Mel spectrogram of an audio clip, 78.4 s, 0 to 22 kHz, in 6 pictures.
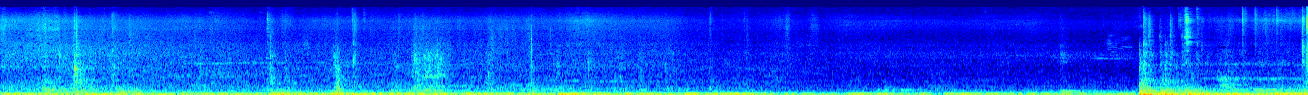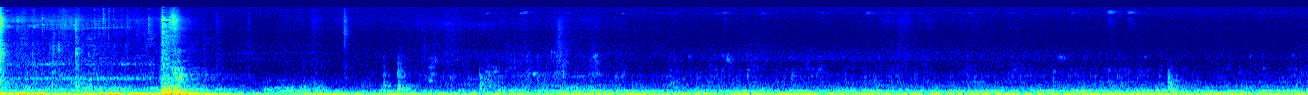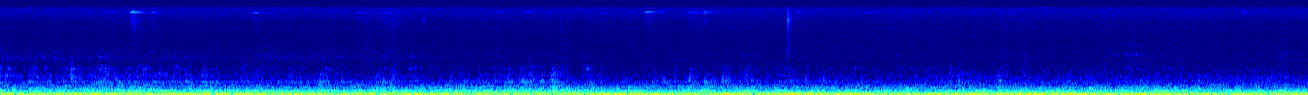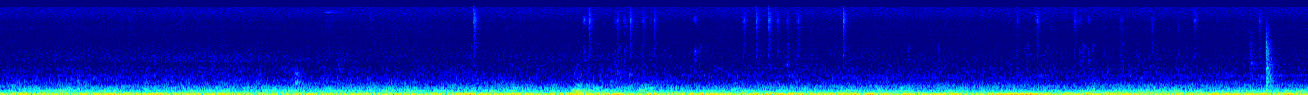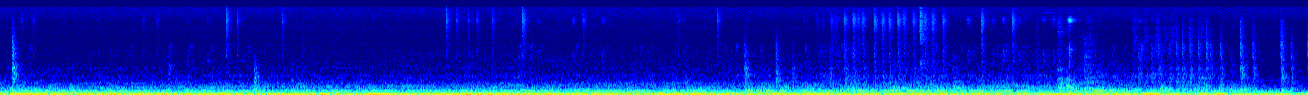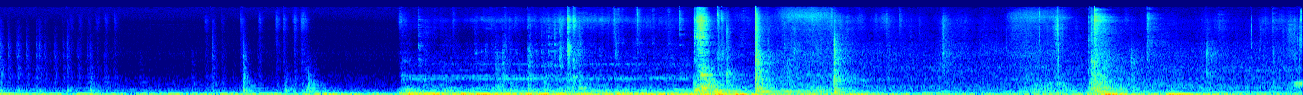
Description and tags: Entering elevator + Moving + Leaving elevator (Raining outside)
Entering and elevator (strong rain outside). Elevator moves 10 floors then it stops and leaving the elevator. Recorded with Tascam DR-03
rain, door, Elevator, lift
